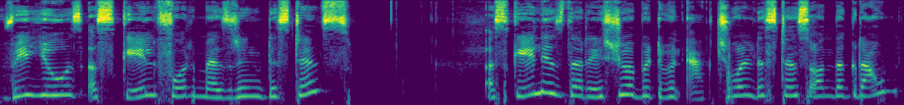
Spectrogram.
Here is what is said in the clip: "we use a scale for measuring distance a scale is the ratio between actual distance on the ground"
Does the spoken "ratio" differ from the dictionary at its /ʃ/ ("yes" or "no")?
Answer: no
